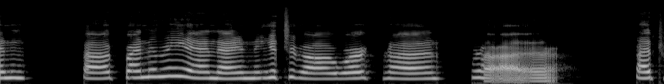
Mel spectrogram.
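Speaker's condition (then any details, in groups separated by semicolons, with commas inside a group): ALS; sporadic form, cause unknown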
